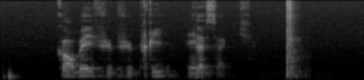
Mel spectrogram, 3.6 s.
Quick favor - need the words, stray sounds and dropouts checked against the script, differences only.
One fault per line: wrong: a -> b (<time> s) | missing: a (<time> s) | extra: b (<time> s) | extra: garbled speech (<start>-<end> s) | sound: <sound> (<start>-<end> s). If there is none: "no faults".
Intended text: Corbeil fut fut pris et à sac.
sound: thud (2.9-3.1 s)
